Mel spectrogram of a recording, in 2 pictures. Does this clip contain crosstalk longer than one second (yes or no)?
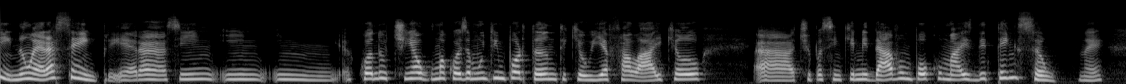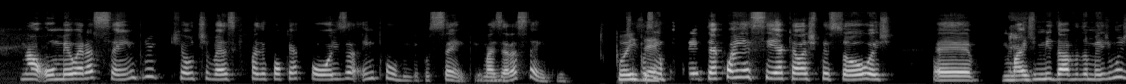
no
